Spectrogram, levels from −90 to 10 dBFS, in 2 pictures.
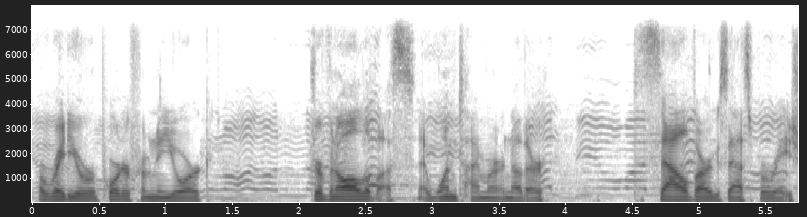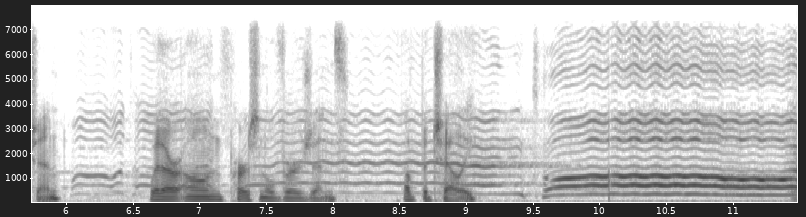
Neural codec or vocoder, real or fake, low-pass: none; real; 7.2 kHz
